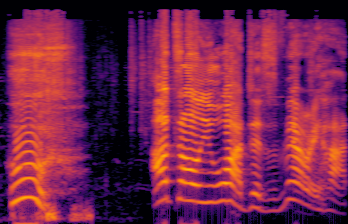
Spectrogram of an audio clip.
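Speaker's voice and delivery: speaking up loudly. Retelling a man talking to nobody while walking down the stairs, raised voice. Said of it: "He raises his voice".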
